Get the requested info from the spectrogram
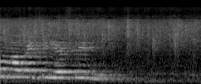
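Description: Shower spray running as a steady hiss, with a person's voice over it for about the first second, then the water alone.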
